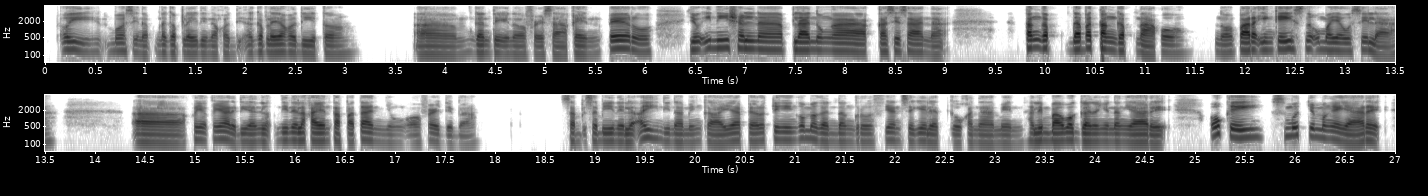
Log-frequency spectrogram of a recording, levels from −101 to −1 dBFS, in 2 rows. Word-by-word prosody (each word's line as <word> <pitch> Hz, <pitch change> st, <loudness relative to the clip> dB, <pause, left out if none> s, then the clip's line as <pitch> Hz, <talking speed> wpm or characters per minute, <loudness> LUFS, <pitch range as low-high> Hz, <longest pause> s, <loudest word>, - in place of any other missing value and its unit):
uy, 150 Hz, -4 st, -3 dB
boss 145 Hz, 0 st, -5 dB
inap 120 Hz, -2 st, -8 dB
nag-apply 130 Hz, -1 st, -4 dB
din 120 Hz, -1 st, -8 dB
ako 120 Hz, 0 st, -10 dB
nag-apply 130 Hz, +3 st, -3 dB
ako 130 Hz, 0 st, -2 dB
dito. 120 Hz, 0 st, -5 dB, 0.8 s
Um, 115 Hz, +1 st, -4 dB
gan'to 125 Hz, 0 st, -2 dB
eh 115 Hz, -, -4 dB
'no 115 Hz, -1 st, -5 dB
in-offer 110 Hz, -, -6 dB
sa'kin 115 Hz, +1 st, -4 dB
pero 180 Hz, -7 st, +4 dB, 0.4 s
'yong 170 Hz, -, +1 dB
initial 190 Hz, -1 st, +4 dB
na 165 Hz, -1 st, +4 dB
plano 160 Hz, -1 st, +4 dB
nga 145 Hz, -2 st, +5 dB
kasi 140 Hz, +1 st, +1 dB
sana 130 Hz, -5 st, 0 dB, 0.8 s
tanggap 190 Hz, -1 st, +6 dB, 0.2 s
dapat 175 Hz, +3 st, +6 dB
tanggap 155 Hz, -4 st, +6 dB
na 115 Hz, -3 st, +3 dB
ako 125 Hz, -1 st, -4 dB, 0.3 s
'no 130 Hz, 0 st, -4 dB
para 155 Hz, +1 st, +8 dB
in 160 Hz, 0 st, 0 dB
case 175 Hz, +1 st, +7 dB
na -, -, -1 dB
umayaw 155 Hz, -2 st, 0 dB
sila, 125 Hz, -8 st, -3 dB, 0.8 s
ah, 120 Hz, -2 st, +1 dB
kaya 150 Hz, -2 st, -2 dB
kunyari 160 Hz, -2 st, +1 dB
'di 130 Hz, 0 st, -3 dB
'di 145 Hz, +1 st, -7 dB
nila 145 Hz, 0 st, 0 dB
kayang 135 Hz, -1 st, +3 dB
tapatan 130 Hz, 0 st, 0 dB
'yong 120 Hz, -1 st, -15 dB
offer 115 Hz, +2 st, -6 dB
'di 110 Hz, -2 st, -12 dB
ba. 105 Hz, 0 st, -13 dB, 0.9 s
Sab 135 Hz, -3 st, -7 dB
sabihin 135 Hz, 0 st, -4 dB
nila 130 Hz, 0 st, -2 dB
ay 175 Hz, -1 st, -1 dB
hindi 135 Hz, -, -11 dB
namin 125 Hz, 0 st, -7 dB
kaya 125 Hz, +2 st, -2 dB
pero 135 Hz, 0 st, -3 dB
tingin 150 Hz, -1 st, -4 dB
ko 170 Hz, -, -2 dB
magandang 130 Hz, -4 st, -4 dB
growth 130 Hz, -1 st, -9 dB
'yan 145 Hz, -2 st, -3 dB
sige 135 Hz, +1 st, -4 dB
let 125 Hz, -2 st, -4 dB
go 120 Hz, -, -6 dB
ka 120 Hz, -, -7 dB
namin 115 Hz, -1 st, -7 dB
halimbaw 135 Hz, 0 st, +3 dB, 0.2 s
ganun 130 Hz, -1 st, +2 dB
yung 130 Hz, 0 st, -4 dB
nangyari 125 Hz, -2 st, +1 dB, 0.4 s
okey 195 Hz, -4 st, +4 dB
smooth 215 Hz, +2 st, -3 dB
yung 190 Hz, -3 st, -2 dB
mangyayari 135 Hz, -4 st, +2 dB
135 Hz, 160 wpm, -24 LUFS, 125-155 Hz, 0.9 s, para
